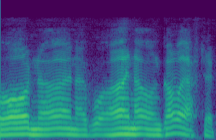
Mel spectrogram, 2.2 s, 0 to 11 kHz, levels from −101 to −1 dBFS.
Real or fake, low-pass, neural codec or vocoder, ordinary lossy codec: fake; 7.2 kHz; codec, 16 kHz, 1.1 kbps, Voila-Tokenizer; none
